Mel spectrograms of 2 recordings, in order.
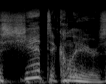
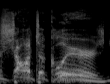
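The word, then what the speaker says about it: Chanticleers: You know, it's not the Shantlars, it's the Shantaars.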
